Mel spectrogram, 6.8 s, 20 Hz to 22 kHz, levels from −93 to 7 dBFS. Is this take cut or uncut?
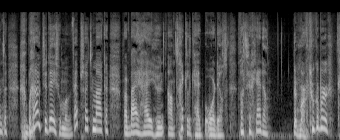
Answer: uncut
